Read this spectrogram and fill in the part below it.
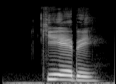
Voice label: he wants, spanish, F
